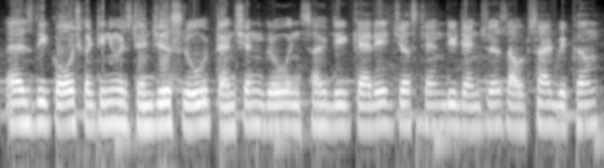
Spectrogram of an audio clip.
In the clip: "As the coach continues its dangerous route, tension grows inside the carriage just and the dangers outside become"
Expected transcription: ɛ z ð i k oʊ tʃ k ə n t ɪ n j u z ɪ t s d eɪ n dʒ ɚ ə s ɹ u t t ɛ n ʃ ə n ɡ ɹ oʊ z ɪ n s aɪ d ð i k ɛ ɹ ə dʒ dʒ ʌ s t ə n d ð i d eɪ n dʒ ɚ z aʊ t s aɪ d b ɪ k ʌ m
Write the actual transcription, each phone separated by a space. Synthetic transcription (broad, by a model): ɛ z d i k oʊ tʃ k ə n t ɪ n j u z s d eɪ n dʒ ɚ ə s ɹ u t t ɛ n ʃ ə n ɡ ɹ oʊ ɪ n s aɪ d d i k ɛ ɹ ə dʒ dʒ ʌ s t ə n d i d eɪ n dʒ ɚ s aʊ t s aɪ d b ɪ k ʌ m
